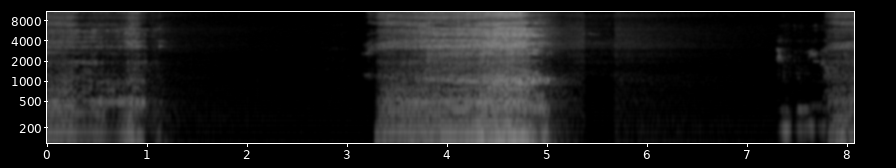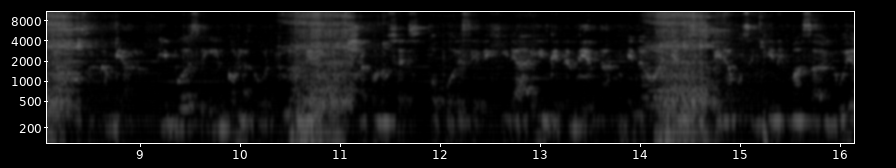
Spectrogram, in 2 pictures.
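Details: Heavy adult snoring: a few loud, rough snoring bursts separated by pauses, then softer noisy breaths.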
